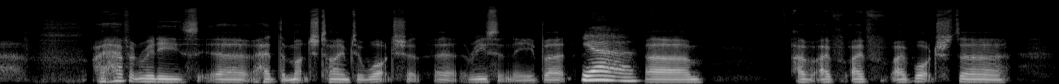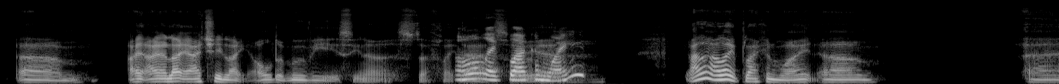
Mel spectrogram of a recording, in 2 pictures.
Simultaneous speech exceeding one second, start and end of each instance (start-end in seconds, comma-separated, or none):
15.1-16.4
